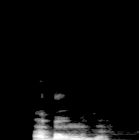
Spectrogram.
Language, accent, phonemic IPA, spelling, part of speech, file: French, Canada, /a.bɔ̃d/, abondes, verb, LL-Q150 (fra)-abondes.wav
- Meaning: second-person singular present indicative/subjunctive of abonder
